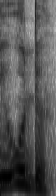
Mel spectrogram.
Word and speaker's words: would: WOULD, वुड, यहाँ पे वुड पढ़ा जाएगा, उल्ड नहीं पढ़ा जाएगा, क्योंकि एल के बाद डी आया तो क्या हो गया, एल साइलेंट हो गया।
